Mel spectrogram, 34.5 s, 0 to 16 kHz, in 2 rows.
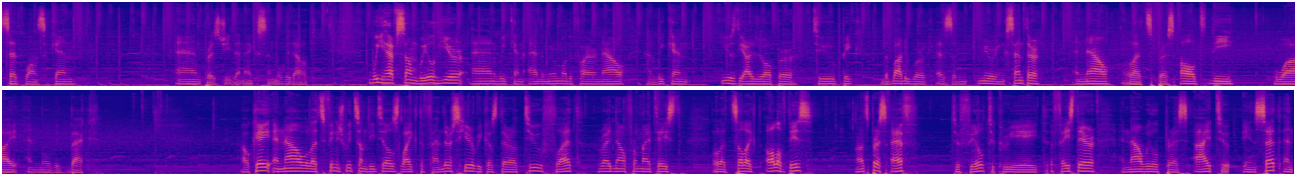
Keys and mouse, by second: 0.3 KP_3, 1.0 KP_1, 2.6 g, 4.4 middle click, 4.7 Tab, 6.7 click, 7.9 middle click, 12.8 middle click, 13.5 KP_3, 14.3 shift+middle click, 16.1 alt+d, 19.2 middle click, 20.6 click, 21.0 shift+middle click, 21.8 shift+middle click, 22.6 Tab, 23.2 2, 23.5 click, 24.8 middle click, 25.9 KP_3, 28.3 shift+middle click, 29.0 f, 29.9 shift+middle click, 31.8 i.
